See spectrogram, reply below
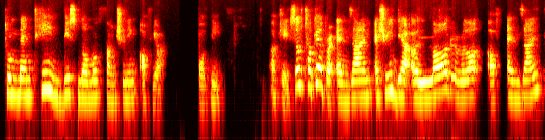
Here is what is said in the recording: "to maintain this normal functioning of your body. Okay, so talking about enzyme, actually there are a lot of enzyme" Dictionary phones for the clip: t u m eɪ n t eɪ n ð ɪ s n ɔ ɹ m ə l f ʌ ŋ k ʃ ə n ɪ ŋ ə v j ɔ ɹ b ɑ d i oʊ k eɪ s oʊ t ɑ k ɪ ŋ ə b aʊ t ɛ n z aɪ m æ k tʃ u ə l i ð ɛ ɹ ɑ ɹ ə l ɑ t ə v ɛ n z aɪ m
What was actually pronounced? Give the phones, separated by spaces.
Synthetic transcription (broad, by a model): t u m eɪ n t eɪ n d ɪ s n ɔ m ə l f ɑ ŋ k ʃ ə n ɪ ŋ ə f j ɔ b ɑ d i oʊ k eɪ s oʊ t ɑ k ɪ ŋ ə b aʊ t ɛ n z aɪ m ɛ k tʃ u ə l i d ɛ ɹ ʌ l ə l ɑ t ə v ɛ n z aɪ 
